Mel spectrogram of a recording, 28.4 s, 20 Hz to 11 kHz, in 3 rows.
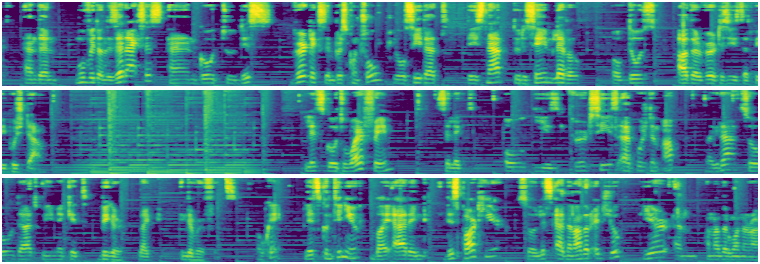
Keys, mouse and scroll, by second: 9.9 middle click, 10.7 click, 10.7 middle click, 11.0 g, 11.8 middle click, 12.2 Tab, 12.3 middle click, 12.7 Tab, 12.8 middle click, 13.7 z, 14.5 b, 16.9 g, 18.2 z, 18.5-21.7 middle drag, 21.7 Tab, 21.9 middle click, 22.6 shift+middle click, 23.1 scroll down 2, 23.3 Tab, 23.7-25.2 middle drag, 25.2 alt+a, 25.6 ctrl+r, 26.9 ctrl+r, 28.0-28.3 middle drag.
